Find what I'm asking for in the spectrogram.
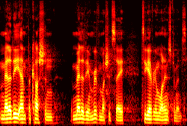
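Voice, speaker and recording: Someone with a London accent talks at a very fast pace with fairly even intonation. The recording is very clean with a silent background. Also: man. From England, London. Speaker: musician. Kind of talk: talk to audience. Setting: stage with audience. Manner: hesitant with many fillers.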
